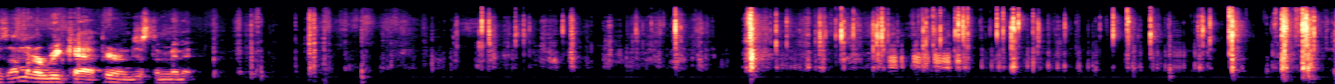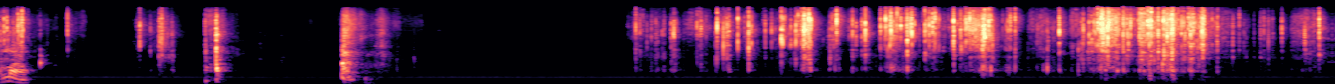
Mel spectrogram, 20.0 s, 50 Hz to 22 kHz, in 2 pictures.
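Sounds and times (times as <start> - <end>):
faint steady hum: 0.0 - 20.0
plastic wrapping crinkling: 2.6 - 11.4, 14.8 - 20.0.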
